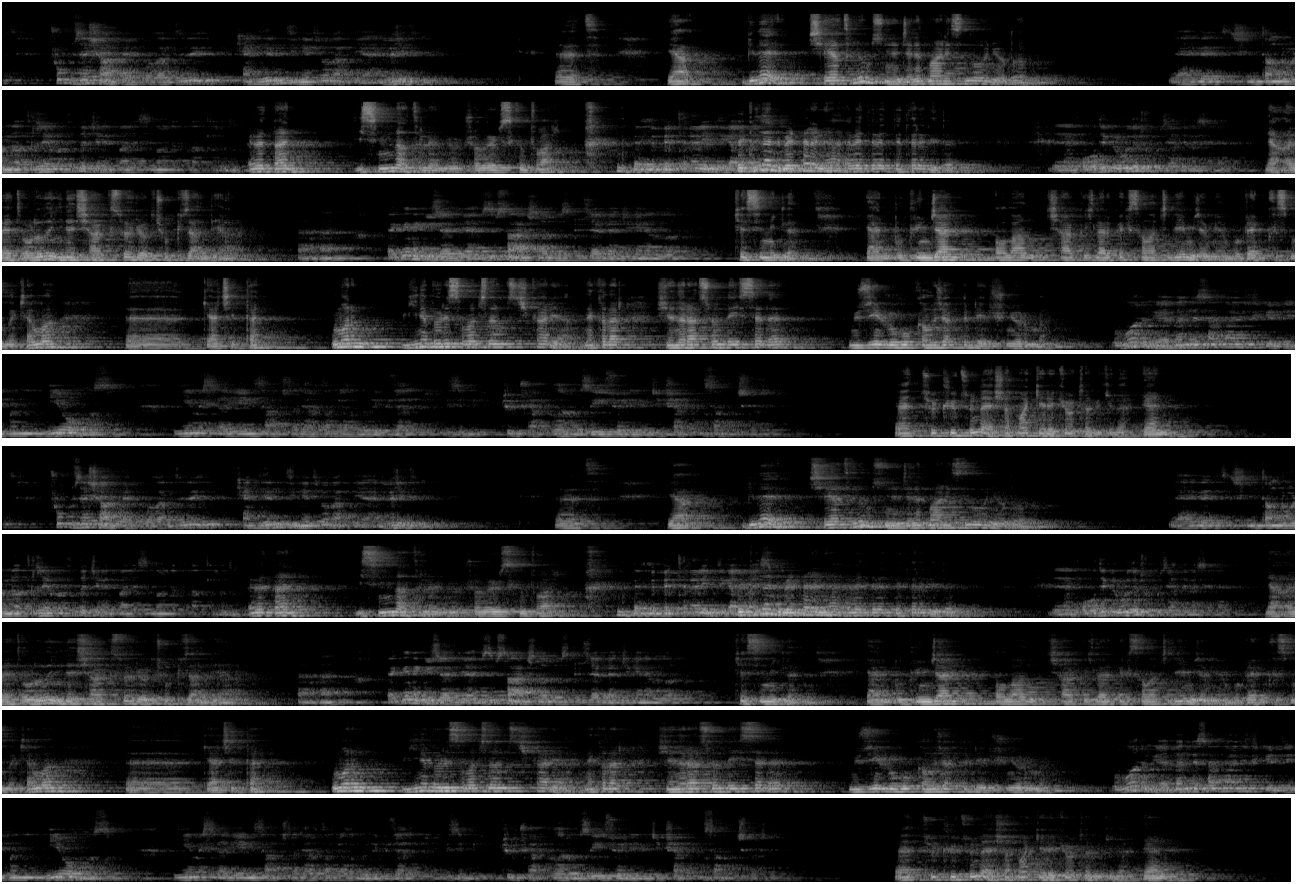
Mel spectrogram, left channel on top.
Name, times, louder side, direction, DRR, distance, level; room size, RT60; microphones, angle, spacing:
voice 1, 0.1-4.3 11.7-15.3 19.2-20.7 23.4-25.2 28.8-32.7 49.9-56.5 56.7-59.4, equal, 15° right, -2 dB, 2.8 m, -35 dB
voice 2, 5.5-6.4 6.7-6.9 7.4-10.3 15.1-16.0 16.5-19.2 20.3-22.5 23.3-23.4 25.6-28.3 33.2-39.7 40.0-41.5 42.1-46.8 47.3-49.3 60.6-63.4, left 1 dB, 55° left, 3 dB, 2.0 m, -30 dB
14.0 x 12.0 x 8.2 m, 1.4 s
head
